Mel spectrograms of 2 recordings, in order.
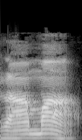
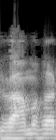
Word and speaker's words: Rama: Because a lot of people in Hindi, in English, they write Rama, M-A, then it becomes confusing how to pronounce that. So if it is with the full ma, it is Rama, not Rama.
